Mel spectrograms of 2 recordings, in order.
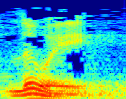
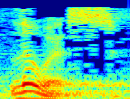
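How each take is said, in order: First: The name ends without an s sound. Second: The name ends with an s sound. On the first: The speaker calls it wrong. "not Louis" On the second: The speaker calls it right. "it's pronounced Louis, because his name was originally spelled L-E-W-I-S"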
